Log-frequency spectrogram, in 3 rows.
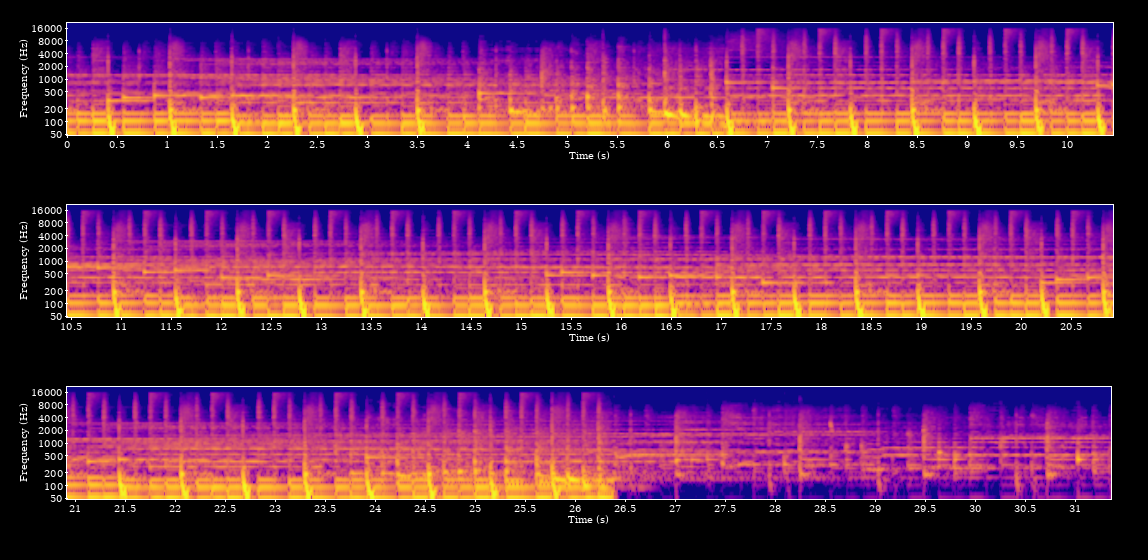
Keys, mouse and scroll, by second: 1.3 click, 1.9-2.4 middle drag, 3.1 click, 4.3 click, 4.7 click, 5.5 click, 6.2 click, 6.8-7.6 middle drag, 7.8-8.4 scroll up 1, 9.8-12.3 drag, 12.5-14.9 middle drag, 15.8 click, 17.0 click, 17.6-18.2 middle drag, 19.3 click, 21.0 click, 22.3 click, 22.6 click, 23.4-24.6 middle drag, 24.9-25.5 middle drag, 25.8-26.4 scroll up 2, 26.4-27.1 middle drag, 28.5 click, 30.8-31.1 middle drag.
